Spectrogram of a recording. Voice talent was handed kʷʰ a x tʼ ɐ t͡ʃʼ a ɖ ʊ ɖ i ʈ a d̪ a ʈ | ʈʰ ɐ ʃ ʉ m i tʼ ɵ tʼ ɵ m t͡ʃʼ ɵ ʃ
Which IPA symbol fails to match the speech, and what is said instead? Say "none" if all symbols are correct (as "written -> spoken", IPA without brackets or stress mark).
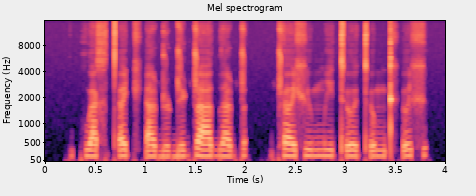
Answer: ʊ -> ɵ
